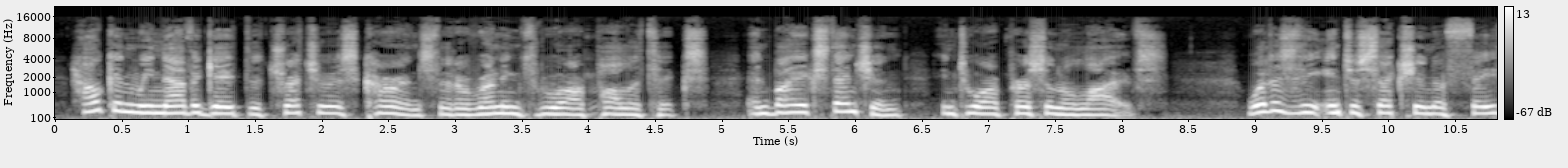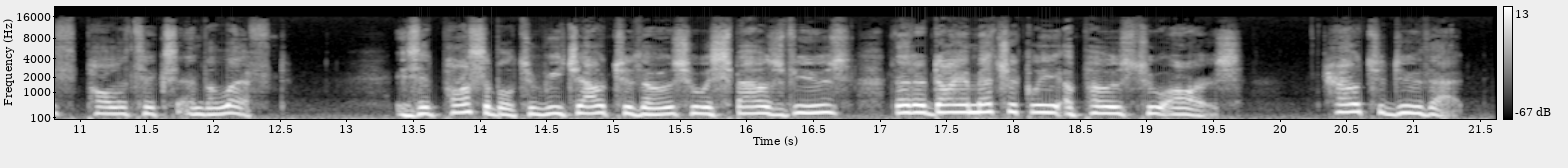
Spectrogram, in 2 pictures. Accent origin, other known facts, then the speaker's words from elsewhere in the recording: New York, United States; growing up in New York in the 1950s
